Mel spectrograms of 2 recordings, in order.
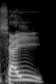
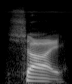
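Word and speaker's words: shy: शाय, don't be शाय, ना कि शाई, शाय, सिर्फ इतना।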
